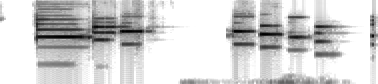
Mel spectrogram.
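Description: A phone ringtone played from a handset, a bright electronic melody of quick tonal notes in two phrases separated by a short gap, closing on one brief note.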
